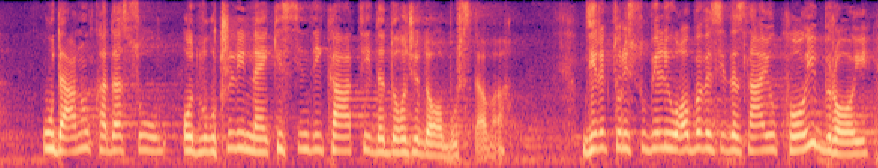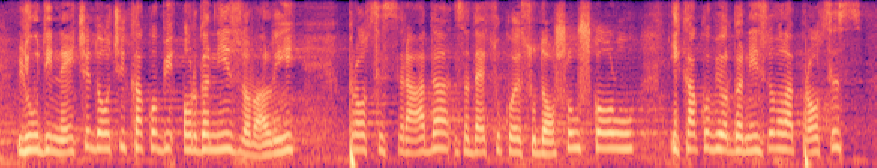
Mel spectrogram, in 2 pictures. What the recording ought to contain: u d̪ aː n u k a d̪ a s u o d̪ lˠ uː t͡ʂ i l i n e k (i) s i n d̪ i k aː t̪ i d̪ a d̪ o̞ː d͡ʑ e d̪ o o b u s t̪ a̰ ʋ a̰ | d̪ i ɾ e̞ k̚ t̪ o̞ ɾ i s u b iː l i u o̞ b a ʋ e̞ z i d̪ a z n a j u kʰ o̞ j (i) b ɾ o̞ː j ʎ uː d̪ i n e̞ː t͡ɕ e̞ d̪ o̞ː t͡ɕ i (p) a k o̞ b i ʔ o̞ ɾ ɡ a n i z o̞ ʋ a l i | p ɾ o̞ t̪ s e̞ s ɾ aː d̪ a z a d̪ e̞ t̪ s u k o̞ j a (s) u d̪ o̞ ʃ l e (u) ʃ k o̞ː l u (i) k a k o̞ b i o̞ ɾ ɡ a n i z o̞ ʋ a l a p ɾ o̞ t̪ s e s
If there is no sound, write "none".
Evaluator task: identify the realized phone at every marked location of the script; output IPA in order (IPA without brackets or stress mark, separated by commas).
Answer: i, i, k, s, u, i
